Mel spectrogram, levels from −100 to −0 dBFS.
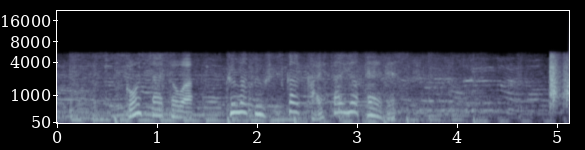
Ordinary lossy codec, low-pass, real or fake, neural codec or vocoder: Opus, 32 kbps; 5.4 kHz; real; none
